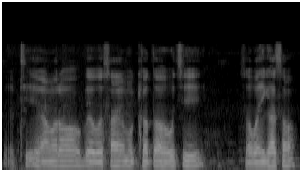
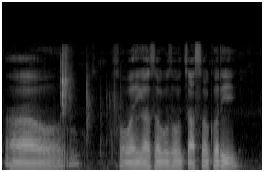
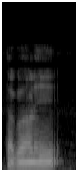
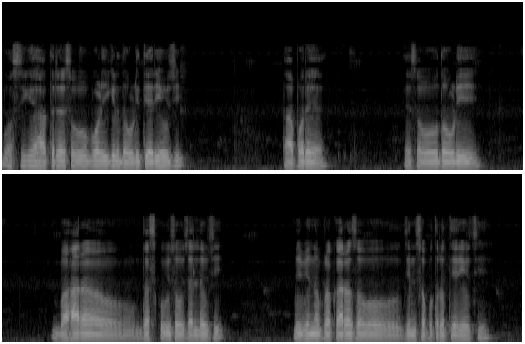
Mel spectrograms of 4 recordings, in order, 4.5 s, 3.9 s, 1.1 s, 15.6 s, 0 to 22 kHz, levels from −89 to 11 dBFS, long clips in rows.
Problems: none marked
